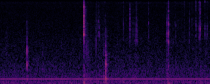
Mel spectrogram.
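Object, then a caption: Bar of soap cut with a metal blade. A metal blade carves and scrapes a solid, partly carved green soap bar held in one hand over soap shavings. About six short, sharp, bright crackling cuts sound at an irregular pace, each dying away almost instantly. A faint steady low hum runs underneath throughout.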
